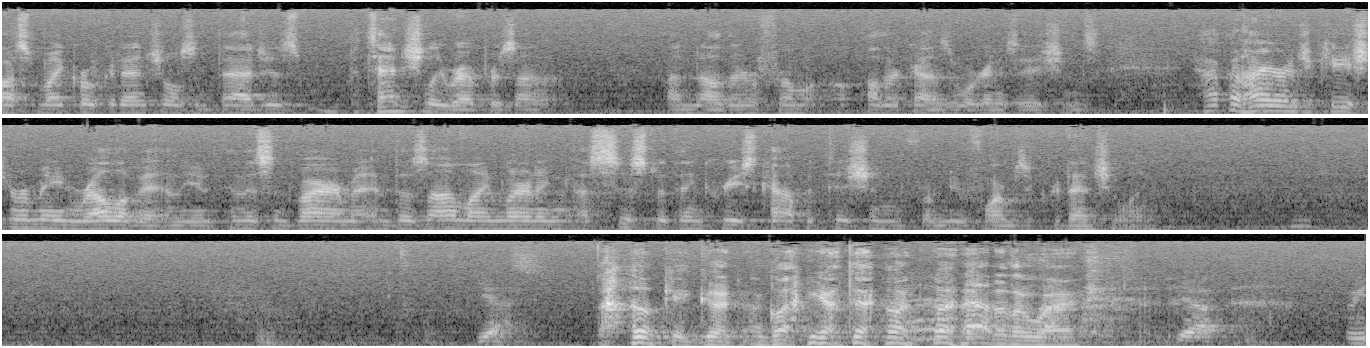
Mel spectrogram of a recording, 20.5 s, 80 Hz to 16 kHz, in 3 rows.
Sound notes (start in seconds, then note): 17.4 laughs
